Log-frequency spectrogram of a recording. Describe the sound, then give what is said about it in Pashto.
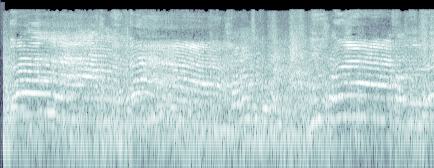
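Children crying in the children's ward of a hospital in Tarinkot: continuous, high-pitched, wavering wails from several overlapping young voices, loud and sustained throughout. “د چا ماشوم په غیږ کې دي، د چا مخې ته پر کټ ورته پروت دی. ماشومان خپل رنگونه له لاسه ورکړي تک ژاړ دي.”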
